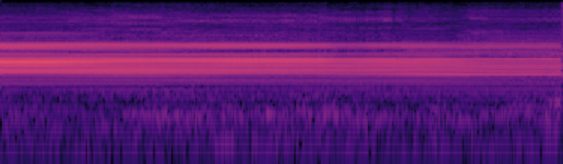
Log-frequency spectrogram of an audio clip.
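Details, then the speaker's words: AC-coil contactor energized with a small piece of paper between armature and core, simulating dirt: loud steady electrical buzz, cut off when power drops; normally almost silent, noise from uneven armature-to-core contact. "теперь цементируем грязь на якоре сердечники просто положим маленький кусочек бумажки вот так были просто собирай контактор время питания же отчетливо слышно"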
